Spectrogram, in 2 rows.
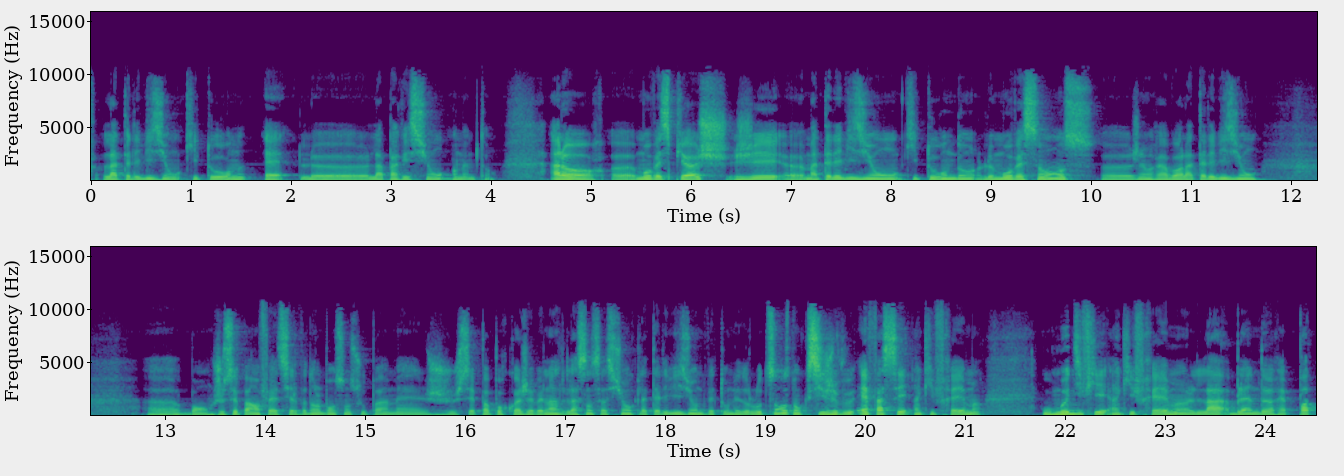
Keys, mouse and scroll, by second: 20.8-22.0 scroll up 1, 22.0 middle click, 23.2 scroll up 1, 23.9 scroll up 2.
